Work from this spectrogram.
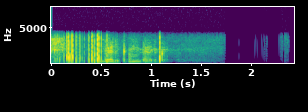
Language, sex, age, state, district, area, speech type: Dogri, male, 18-30, Jammu and Kashmir, Samba, rural, conversation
